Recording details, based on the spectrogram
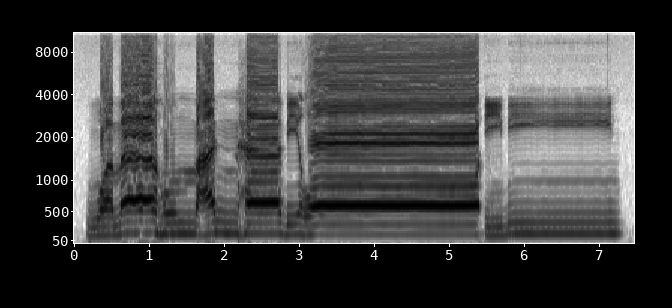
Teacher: میم ساکن کے بعد میم بھی نہیں ہے اور با بھی نہیں ہے اس لیے یہاں پر غنہ نہیں کیا جائے گا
